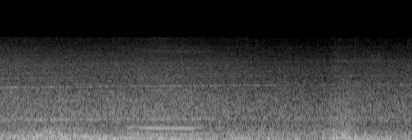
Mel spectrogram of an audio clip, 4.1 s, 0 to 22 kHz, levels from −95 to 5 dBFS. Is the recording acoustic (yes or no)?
yes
